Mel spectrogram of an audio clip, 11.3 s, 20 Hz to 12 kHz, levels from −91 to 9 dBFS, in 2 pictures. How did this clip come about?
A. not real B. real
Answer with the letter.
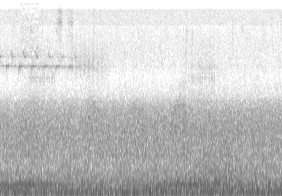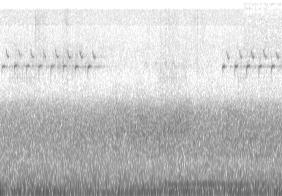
B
